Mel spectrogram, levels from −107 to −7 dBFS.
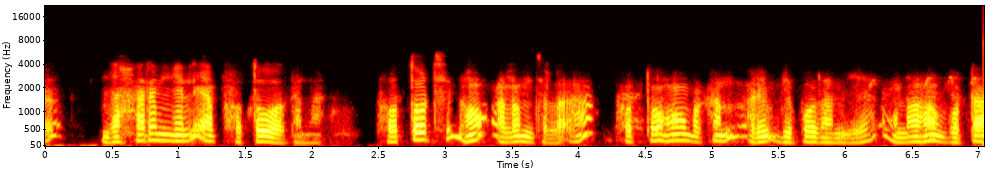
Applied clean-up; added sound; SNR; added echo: neural mask model Resemble Enhance denoiser.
